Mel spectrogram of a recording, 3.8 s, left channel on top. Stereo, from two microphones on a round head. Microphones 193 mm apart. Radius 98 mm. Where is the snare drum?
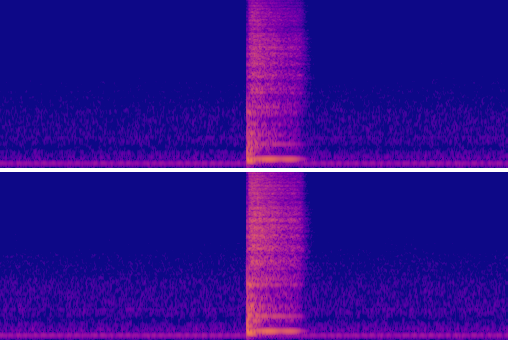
20° right (ahead or behind), 0.5 m.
